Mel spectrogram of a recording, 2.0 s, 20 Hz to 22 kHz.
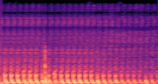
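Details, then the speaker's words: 1961 Honda 50 Super Cub, 50cc single, rebuilt from engine in pieces in a crate, run via a switch hooked to one wire, no battery; even idle putter, about twelve beats a second, no misses or knocks, sounding pretty good. "but i want to just let it run and let you hear it so you can see that it's back in the land of the living and sounds pretty good"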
